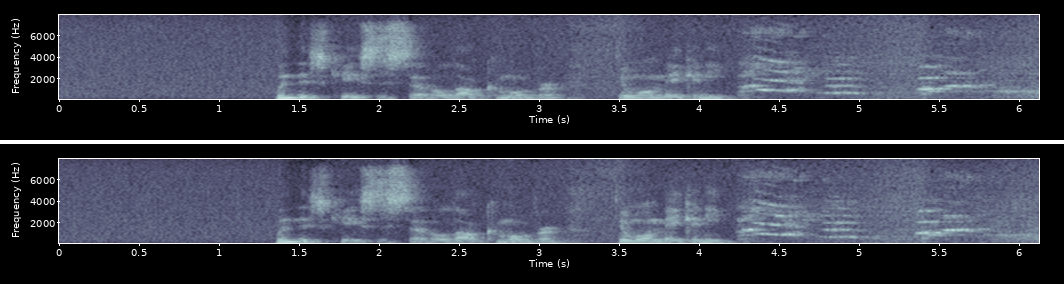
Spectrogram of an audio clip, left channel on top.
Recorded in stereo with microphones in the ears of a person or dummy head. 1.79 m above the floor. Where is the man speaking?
20° left (ahead or behind), 1.0 m; by 4.1 s 50° right (ahead or behind), 1.4 m.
